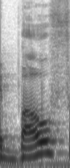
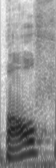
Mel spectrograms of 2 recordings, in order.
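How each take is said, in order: First: "bof" with an f sound at the end; New York pronunciation. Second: Said in the usual way. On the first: Shown as a demonstration. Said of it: "and you say "bof" instead of "both". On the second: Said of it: "instead of "both".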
